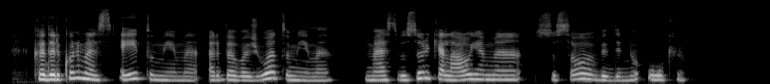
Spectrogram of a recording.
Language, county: Lithuanian, Vilnius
